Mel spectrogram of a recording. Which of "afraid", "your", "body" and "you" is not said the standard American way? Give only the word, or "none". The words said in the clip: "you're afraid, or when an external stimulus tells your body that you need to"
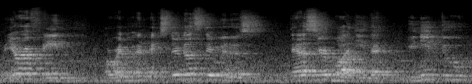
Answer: afraid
